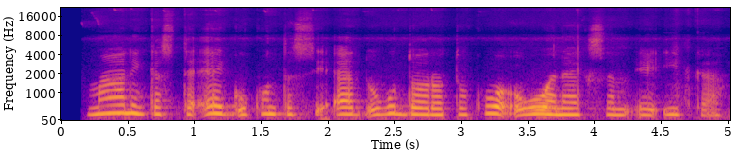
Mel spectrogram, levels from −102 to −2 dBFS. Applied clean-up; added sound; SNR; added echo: none; none; none; none.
